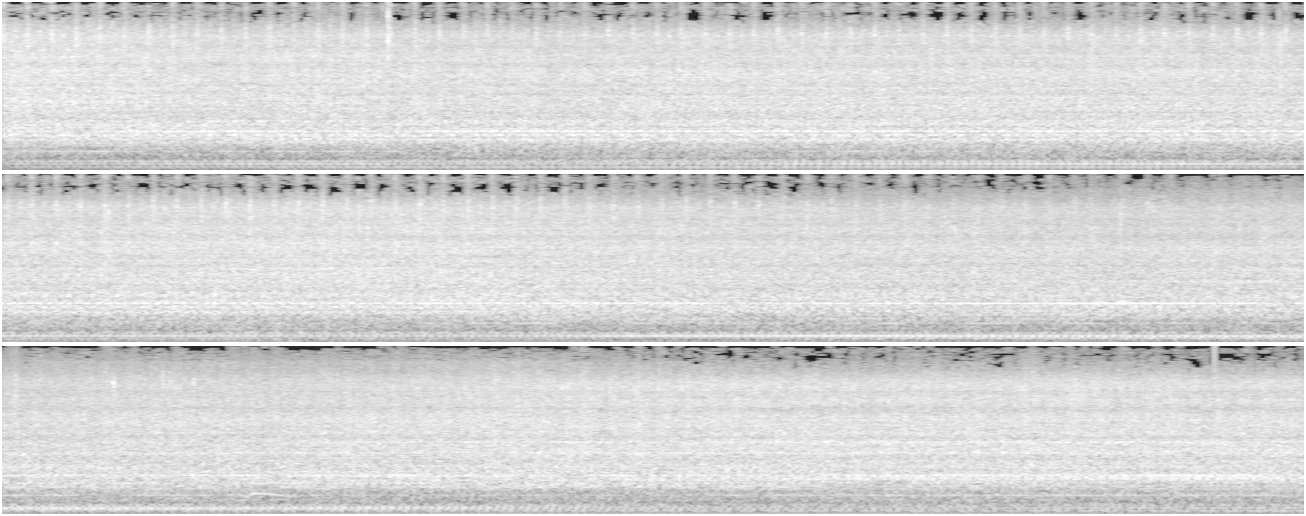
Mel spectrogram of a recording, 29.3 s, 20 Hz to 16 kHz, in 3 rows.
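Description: JR Shikoku 2000-series tilting diesel railcars standing with their diesel engines idling: a loud, steady low rumble and hum that grows a little louder about halfway through.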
